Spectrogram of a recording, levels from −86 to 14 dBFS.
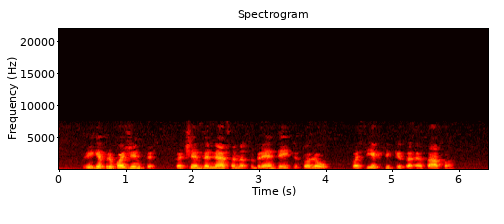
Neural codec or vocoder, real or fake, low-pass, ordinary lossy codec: none; real; 14.4 kHz; AAC, 24 kbps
